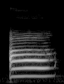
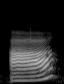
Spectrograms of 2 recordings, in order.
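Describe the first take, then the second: First: The pitch stays high and level. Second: The pitch rises from middle to high.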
